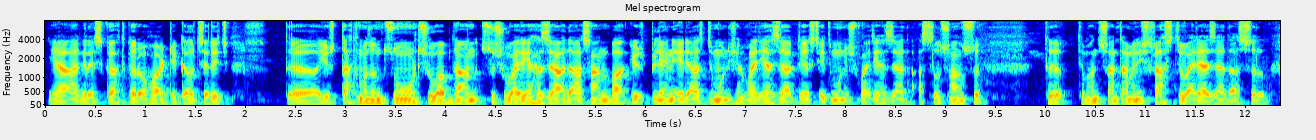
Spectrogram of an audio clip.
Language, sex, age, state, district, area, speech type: Kashmiri, male, 18-30, Jammu and Kashmir, Budgam, rural, spontaneous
